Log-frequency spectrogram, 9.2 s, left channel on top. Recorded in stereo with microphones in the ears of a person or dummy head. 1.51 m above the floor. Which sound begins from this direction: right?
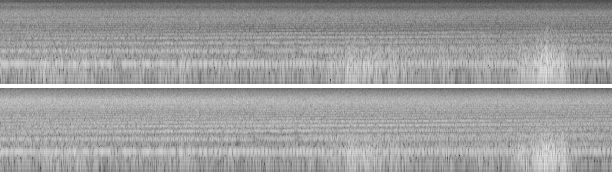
A drone, at 0.0 s.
